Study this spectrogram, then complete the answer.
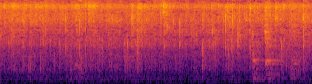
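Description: Paneer cubes frying and being stirred in a pan for chilli paneer, a steady close sizzle with scraping stir strokes throughout, no voices.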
